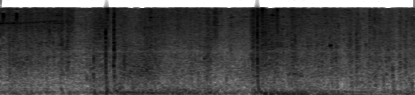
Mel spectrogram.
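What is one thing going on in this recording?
Energy blasts explode with deep booms.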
